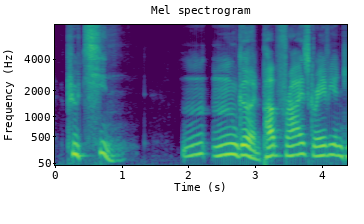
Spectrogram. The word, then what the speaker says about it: poutine: Why would we rename poutine, or as the French inventors might pronounce it, poutine?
